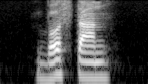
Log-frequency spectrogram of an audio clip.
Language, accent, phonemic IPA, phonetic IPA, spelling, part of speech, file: Armenian, Eastern Armenian, /bosˈtɑn/, [bostɑ́n], բոստան, noun, Hy-բոստան.ogg
- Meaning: vegetable garden, kitchen garden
